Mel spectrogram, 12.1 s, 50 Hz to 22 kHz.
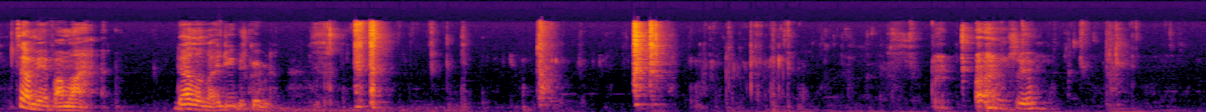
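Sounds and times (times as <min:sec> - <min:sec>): shellfish being eaten: 0:03.1 - 0:09.8, 0:10.5 - 0:12.0.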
